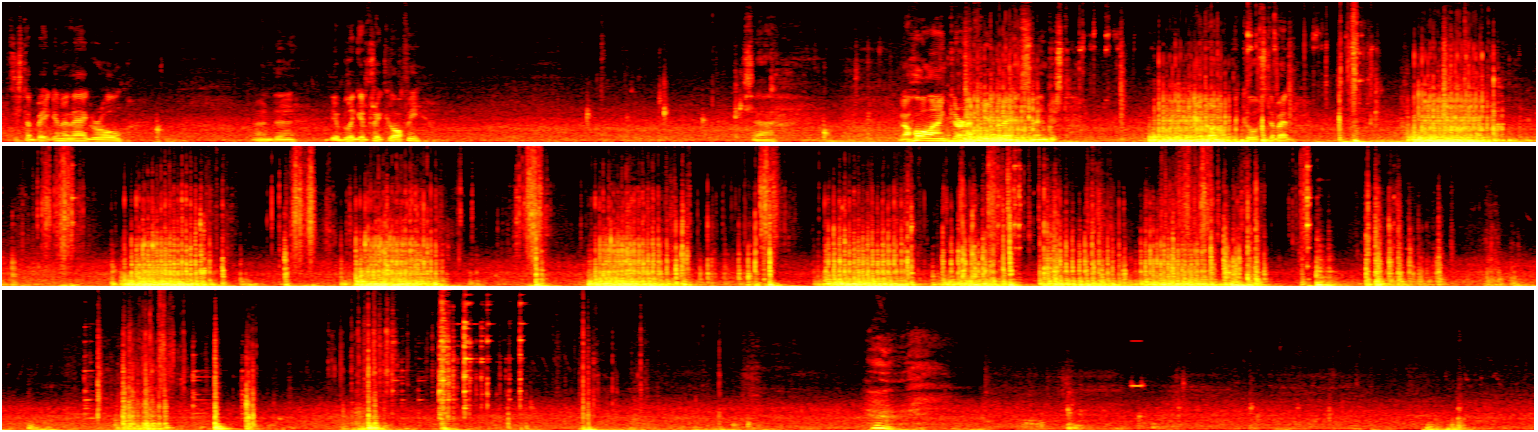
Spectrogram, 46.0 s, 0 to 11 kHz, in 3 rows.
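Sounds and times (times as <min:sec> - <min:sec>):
anchor line rasping over bow: 0:08.3 - 0:38.9
anchor chain clinking: 0:08.7 - 0:30.3, 0:31.3 - 0:37.3.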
